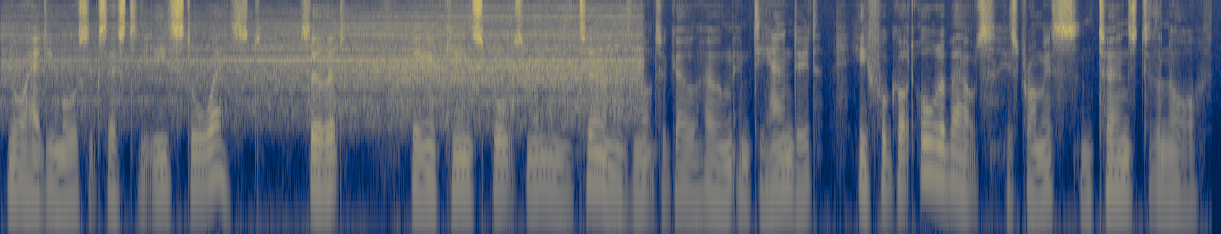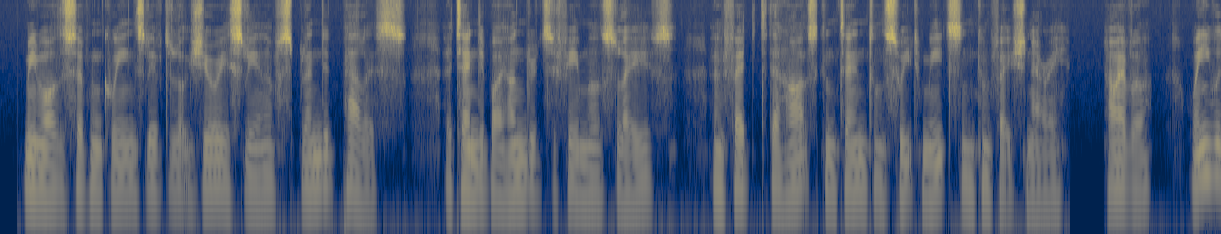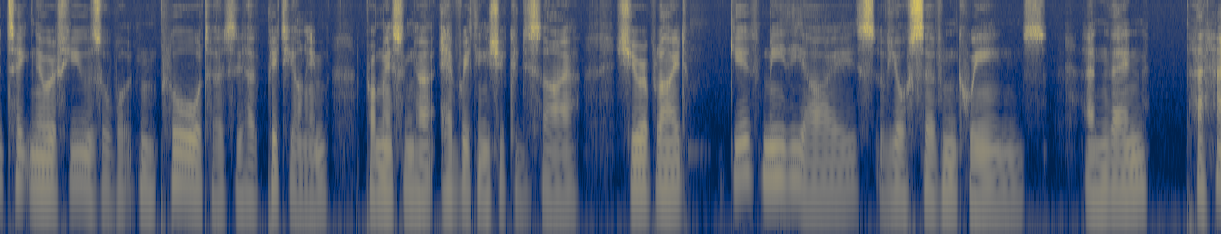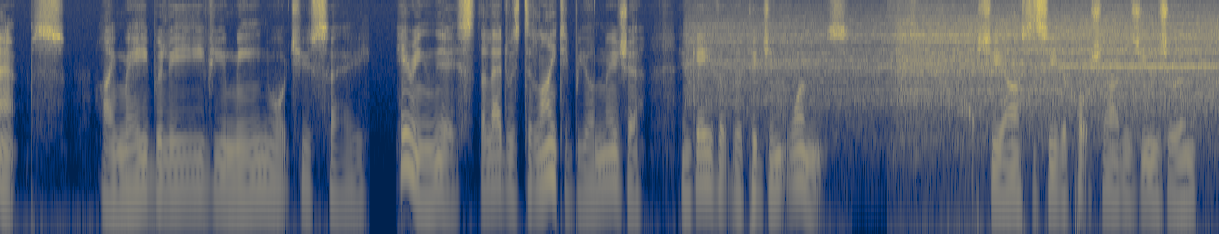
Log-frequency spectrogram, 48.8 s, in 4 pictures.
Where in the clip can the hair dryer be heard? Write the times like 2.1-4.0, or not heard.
0.0-6.5, 43.5-48.7.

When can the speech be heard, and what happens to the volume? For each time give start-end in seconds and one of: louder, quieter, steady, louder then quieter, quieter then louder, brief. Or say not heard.
0.1-48.6 steady.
